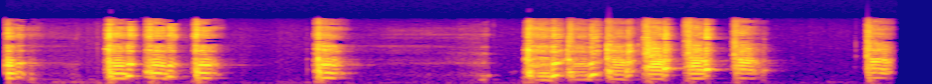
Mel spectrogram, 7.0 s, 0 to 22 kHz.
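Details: 94-year-old man coughing: about a dozen short, voiced cough bursts in clusters, with brief pauses between groups.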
